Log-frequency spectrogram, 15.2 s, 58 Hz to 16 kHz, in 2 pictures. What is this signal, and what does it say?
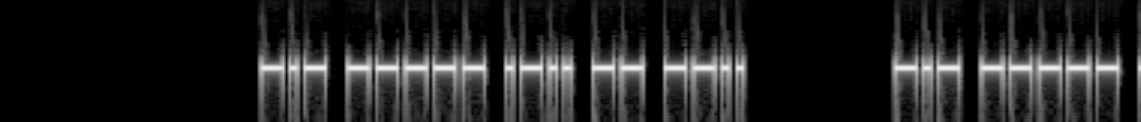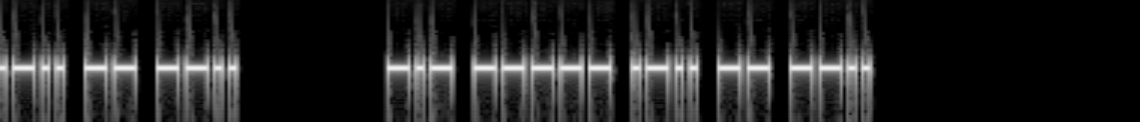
Morse code, heard as a keyed tone, about 25 wpm, 700 Hz. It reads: K0LMZ K0LMZ K0LMZ
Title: USA Call Signs - 5 Characters - Repeated 3x - 25wpm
